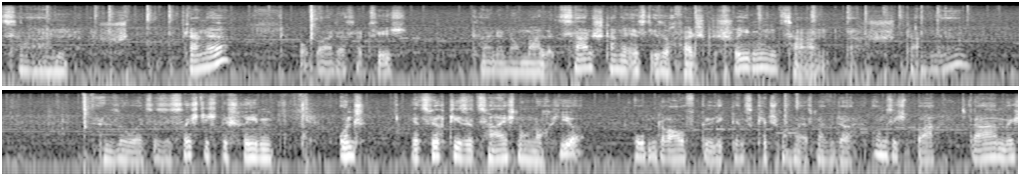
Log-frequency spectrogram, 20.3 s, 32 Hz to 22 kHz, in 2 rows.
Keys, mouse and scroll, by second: 0.0-2.3 typing, 5.7 F2, 6.9-9.8 typing, 10.9 Return, 15.4 middle click, 17.5 click, 17.9 space, 19.3-20.3 drag.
